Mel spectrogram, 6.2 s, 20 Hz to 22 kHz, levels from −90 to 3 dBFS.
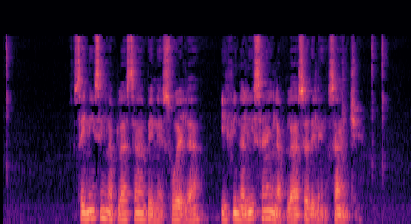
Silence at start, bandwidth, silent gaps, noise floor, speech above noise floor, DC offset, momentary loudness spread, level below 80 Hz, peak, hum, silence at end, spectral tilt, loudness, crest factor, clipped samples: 0.1 s; 11.5 kHz; none; -65 dBFS; 42 dB; under 0.1%; 15 LU; -54 dBFS; -4 dBFS; none; 0.4 s; -4 dB/octave; -23 LUFS; 20 dB; under 0.1%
